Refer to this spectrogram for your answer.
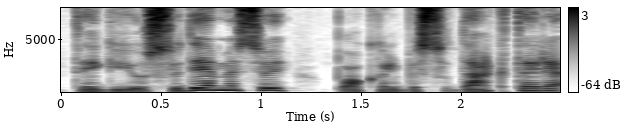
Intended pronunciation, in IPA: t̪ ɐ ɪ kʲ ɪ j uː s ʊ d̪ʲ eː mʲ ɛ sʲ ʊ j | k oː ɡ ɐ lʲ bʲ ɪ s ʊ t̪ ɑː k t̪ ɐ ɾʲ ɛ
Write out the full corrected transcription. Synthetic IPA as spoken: t̪ ɐ ɪ ɡʲ ɪ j uː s ʊ d̪ʲ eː mʲ ɛ sʲ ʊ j | p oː k ɐ lʲ bʲ ɪ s ʊ d̪ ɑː k t̪ ɐ ɾʲ ɛ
